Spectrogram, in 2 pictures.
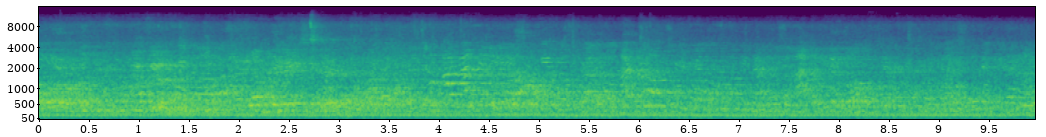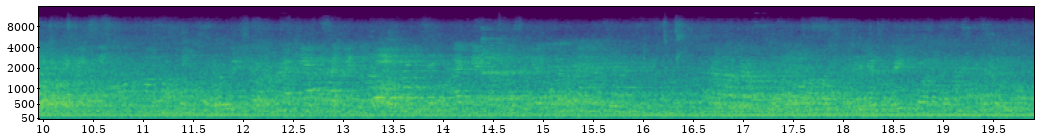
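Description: A crowd of people chatter throughout a large echoing hall.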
